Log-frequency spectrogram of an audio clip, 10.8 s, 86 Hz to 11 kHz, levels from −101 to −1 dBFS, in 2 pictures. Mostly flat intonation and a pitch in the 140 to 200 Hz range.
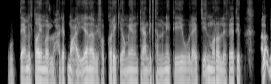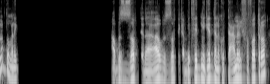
No: narrow, 2.2 semitones; low, 105 Hz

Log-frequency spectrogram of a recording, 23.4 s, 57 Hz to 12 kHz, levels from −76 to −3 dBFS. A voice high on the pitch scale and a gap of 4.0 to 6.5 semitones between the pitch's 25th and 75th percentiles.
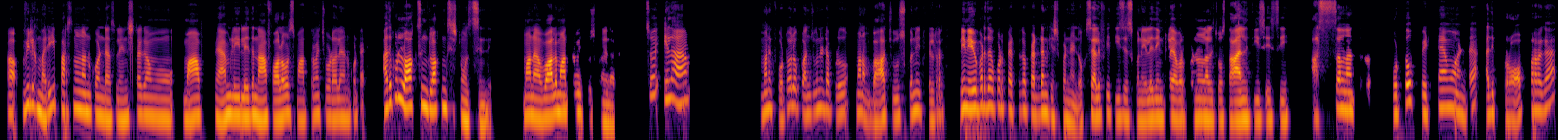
No: medium, 150 Hz; average, 4.9 semitones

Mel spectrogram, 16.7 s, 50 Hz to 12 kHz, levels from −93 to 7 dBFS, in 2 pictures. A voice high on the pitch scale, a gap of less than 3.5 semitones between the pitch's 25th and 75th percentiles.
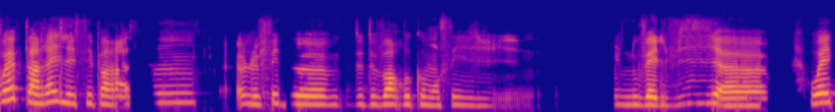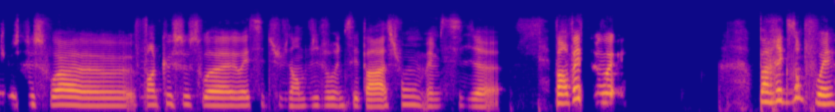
No: high, 205 Hz; average, 4.0 semitones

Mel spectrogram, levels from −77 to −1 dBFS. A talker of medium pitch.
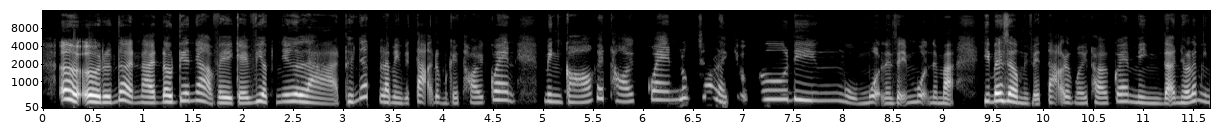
No: high, 240 Hz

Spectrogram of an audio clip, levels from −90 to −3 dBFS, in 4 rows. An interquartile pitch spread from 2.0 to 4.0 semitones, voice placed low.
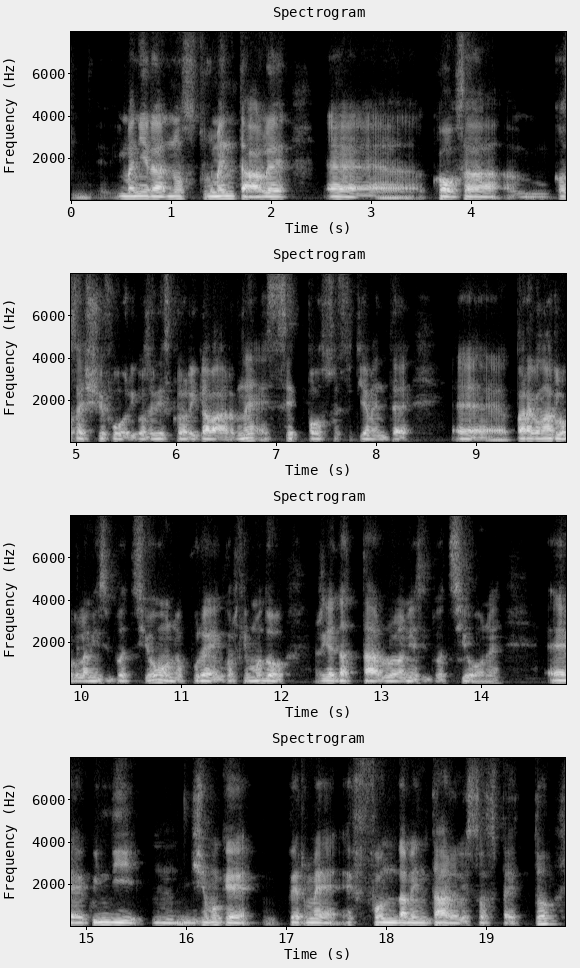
Yes: average, 2.7 semitones; very low, 90 Hz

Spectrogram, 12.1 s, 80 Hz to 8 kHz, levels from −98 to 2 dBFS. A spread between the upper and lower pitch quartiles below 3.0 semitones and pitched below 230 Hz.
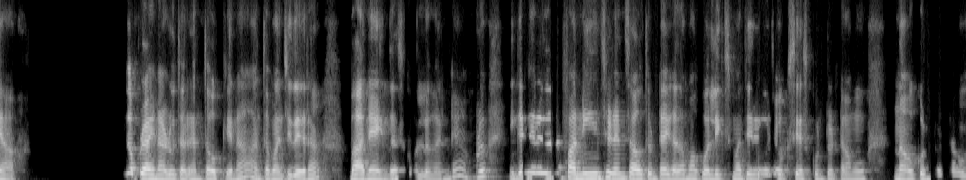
Yes: narrow, 2.4 semitones; medium, 185 Hz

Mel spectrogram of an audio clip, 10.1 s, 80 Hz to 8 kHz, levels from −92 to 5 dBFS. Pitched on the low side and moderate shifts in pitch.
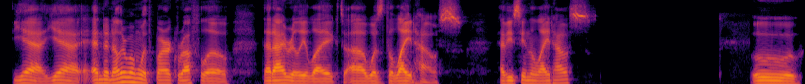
Yes: low, 105 Hz; average, 3.0 semitones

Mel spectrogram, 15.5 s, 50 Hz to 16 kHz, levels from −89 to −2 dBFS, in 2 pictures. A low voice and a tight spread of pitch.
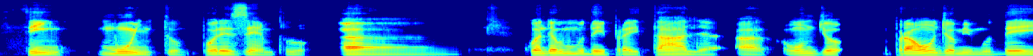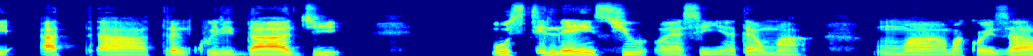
No: very low, 95 Hz; average, 3.7 semitones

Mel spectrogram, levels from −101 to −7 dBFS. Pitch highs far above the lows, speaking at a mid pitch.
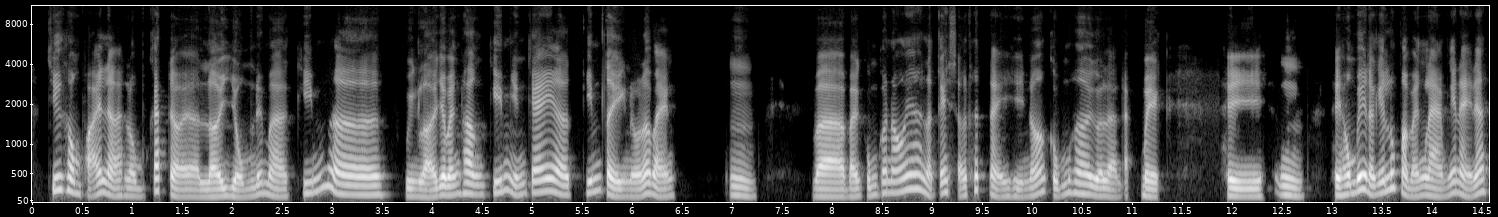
Yes: wide, 6.4 semitones; medium, 150 Hz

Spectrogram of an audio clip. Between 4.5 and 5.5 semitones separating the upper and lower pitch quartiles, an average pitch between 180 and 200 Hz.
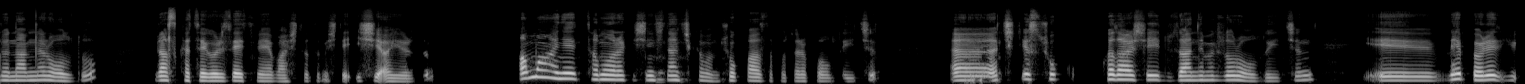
No: average, 4.0 semitones; high, 190 Hz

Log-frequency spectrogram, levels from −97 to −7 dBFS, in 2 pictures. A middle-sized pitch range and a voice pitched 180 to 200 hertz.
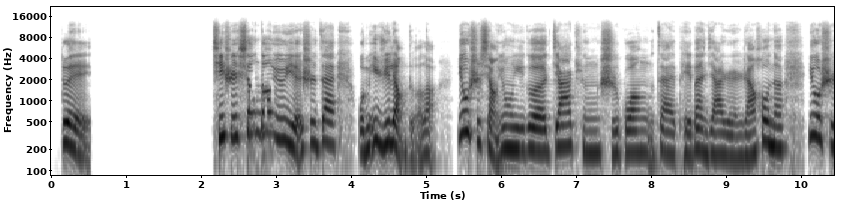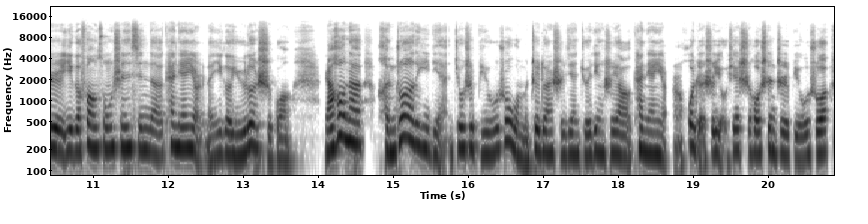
Yes: average, 4.2 semitones; high, 195 Hz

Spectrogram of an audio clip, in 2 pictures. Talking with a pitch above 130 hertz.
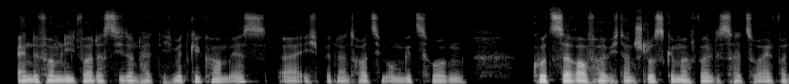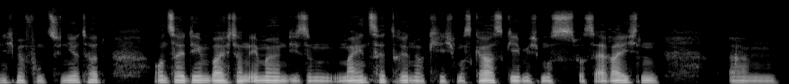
No: very low, 90 Hz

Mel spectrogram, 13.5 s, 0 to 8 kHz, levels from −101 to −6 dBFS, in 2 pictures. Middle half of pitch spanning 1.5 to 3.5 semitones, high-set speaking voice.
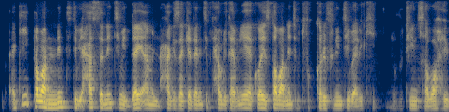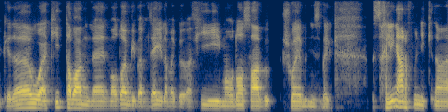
No: average, 2.8 semitones; low, 105 Hz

